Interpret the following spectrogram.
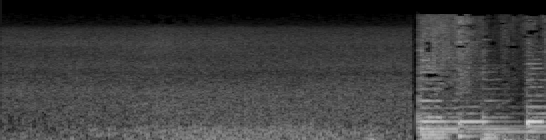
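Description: Steady rush of sea surf and wind on the microphone at the shoreline. About three seconds in it cuts abruptly to loud music with clear plucked notes.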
